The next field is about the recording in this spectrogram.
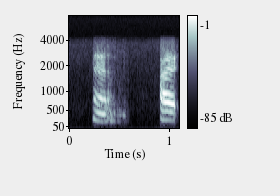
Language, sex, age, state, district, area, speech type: Bengali, female, 18-30, West Bengal, Purba Bardhaman, rural, conversation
